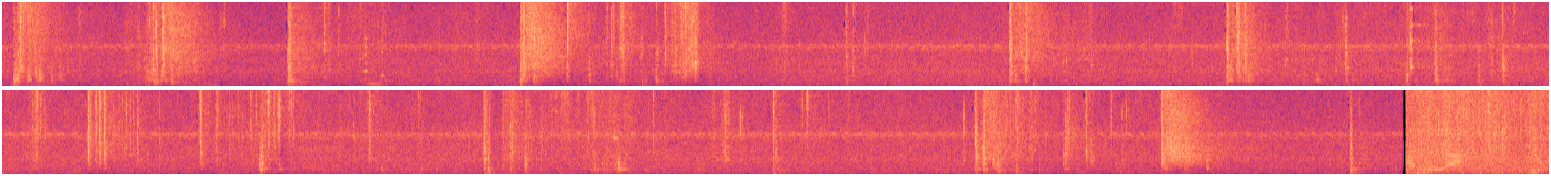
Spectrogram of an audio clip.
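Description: Hatchet chopping into a fallen wooden branch, sharp irregular blows about once a second. Near the end this gives way to rushing stream water and splashing.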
